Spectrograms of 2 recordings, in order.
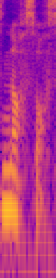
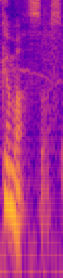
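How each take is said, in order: First: The word begins with an N sound, K silent. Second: The word begins with an audible K sound. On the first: The speaker calls it wrong. "other people think it's it's Knossos. It's not" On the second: The speaker calls it right. "you do pronounce the K on Knossos"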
